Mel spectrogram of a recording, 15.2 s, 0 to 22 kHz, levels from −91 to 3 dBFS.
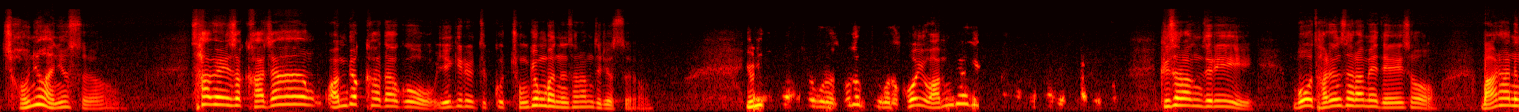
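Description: From 7.52 to 7.68 s, faint scraps of the other side's voice leak through, about 15 dB below the talker, and recur at 8.62, 9.45, 9.69 and 10.79 to 11.18 s, the last nearly as loud. This is likely residual loudspeaker echo the canceller missed: a second voice rather than missing speech. Overlapping these, speech is suppressed in double talk from 7.53 to 9.12 s and 9.49 to 10.86 s, dipping by up to about 25 to 30 dB. The talker likely fades only while the far side speaks, unlike a random dropout.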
